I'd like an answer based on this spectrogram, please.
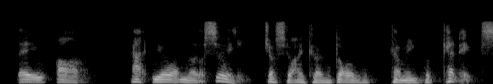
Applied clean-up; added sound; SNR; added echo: neural mask model DeepFilterNet 3.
